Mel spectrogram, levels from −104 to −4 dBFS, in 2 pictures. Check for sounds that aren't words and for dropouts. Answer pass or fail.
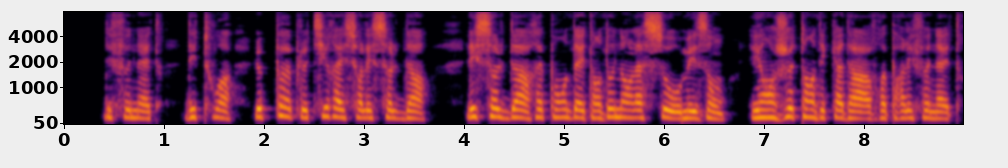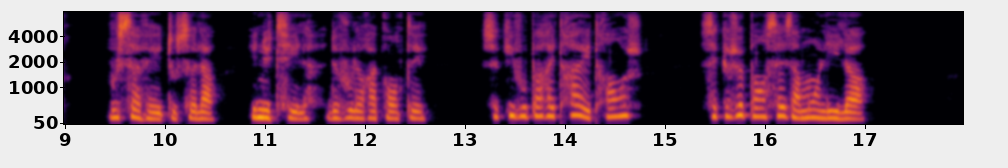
pass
